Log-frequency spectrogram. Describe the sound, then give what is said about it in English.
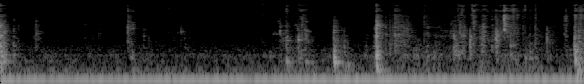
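Someone takes quiet sips of spring water, with soft gulps and small wet clicks of swallowing spread irregularly over a low steady hum, no talking. “Ah, that's some good water right there.”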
